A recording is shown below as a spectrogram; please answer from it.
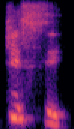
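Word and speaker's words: часы: এটা ইর মতন, এটা এক্সেপশনাল, পড়ার বাইরে মুখস্থ করতে হবে, যে এটার উচ্চারণ চিসি।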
